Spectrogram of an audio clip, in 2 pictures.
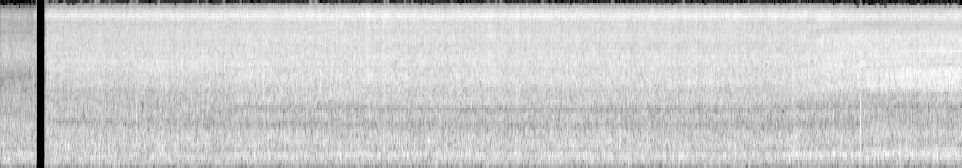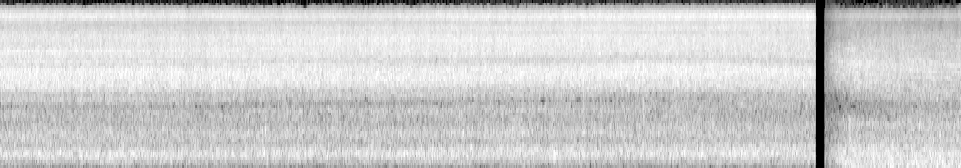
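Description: Steady rush of water pouring through a small irrigation channel, an even hiss-and-roar. Near the end it gives way to a deeper, rumbling noise.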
